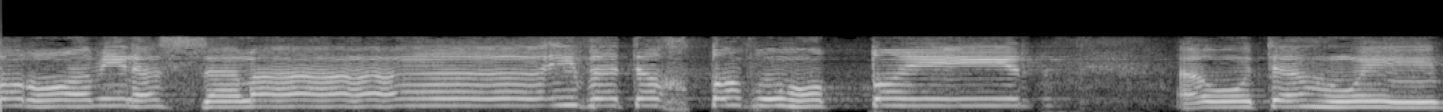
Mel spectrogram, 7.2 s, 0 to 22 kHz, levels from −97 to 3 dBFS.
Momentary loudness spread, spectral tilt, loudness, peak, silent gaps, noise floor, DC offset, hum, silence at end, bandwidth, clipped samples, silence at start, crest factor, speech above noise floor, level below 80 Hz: 6 LU; -8.5 dB/octave; -20 LUFS; -6 dBFS; none; -43 dBFS; under 0.1%; none; 0 s; 5.8 kHz; under 0.1%; 0 s; 16 dB; 22 dB; -68 dBFS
